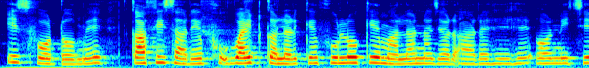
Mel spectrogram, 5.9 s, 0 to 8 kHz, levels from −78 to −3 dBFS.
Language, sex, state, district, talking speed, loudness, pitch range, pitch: Hindi, female, Odisha, Malkangiri, 175 wpm, -19 LUFS, 210-245 Hz, 225 Hz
